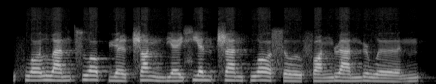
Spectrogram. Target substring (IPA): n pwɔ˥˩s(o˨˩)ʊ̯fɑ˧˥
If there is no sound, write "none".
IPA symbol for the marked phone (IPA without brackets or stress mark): o˨˩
